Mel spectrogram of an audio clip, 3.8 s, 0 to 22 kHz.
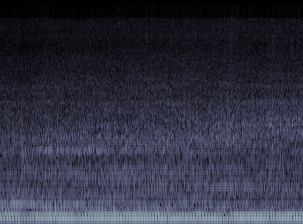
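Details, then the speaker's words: Suzuki GSX-R750 idling after a repair for a bad knock under the stator cover, caused by a stator cover screw that had nearly backed out; still warming up, even steady low idle with no knocking or ticking: normal idle. "alright so she's sounding pretty good definitely fix the problem just let a warm up a little"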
